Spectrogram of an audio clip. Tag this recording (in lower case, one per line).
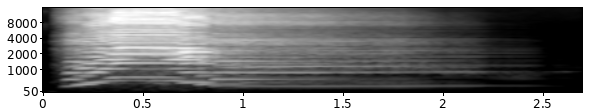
musical instrument
music
harmonica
